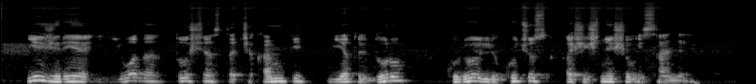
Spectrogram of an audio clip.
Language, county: Lithuanian, Vilnius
